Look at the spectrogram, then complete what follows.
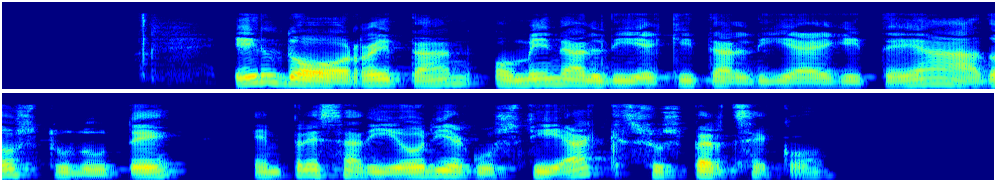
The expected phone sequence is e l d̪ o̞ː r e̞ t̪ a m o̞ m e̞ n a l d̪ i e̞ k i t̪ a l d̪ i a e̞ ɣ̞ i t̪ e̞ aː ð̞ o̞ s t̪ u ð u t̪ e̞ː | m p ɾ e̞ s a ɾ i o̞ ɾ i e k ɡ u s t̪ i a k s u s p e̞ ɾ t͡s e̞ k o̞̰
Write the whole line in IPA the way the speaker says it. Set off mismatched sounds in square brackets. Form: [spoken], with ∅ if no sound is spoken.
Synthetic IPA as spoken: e l d̪ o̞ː r e̞ t̪ a [n] o̞ m e̞ n a l d̪ i e̞ k i t̪ a l d̪ i a e̞ ɣ̞ i t̪ e̞ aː ð̞ o̞ s t̪ u ð u t̪ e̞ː | m p ɾ e̞ s a ɾ i o̞ ɾ i e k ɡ u s t̪ i a k s u s p e̞ ɾ t͡s e̞ k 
